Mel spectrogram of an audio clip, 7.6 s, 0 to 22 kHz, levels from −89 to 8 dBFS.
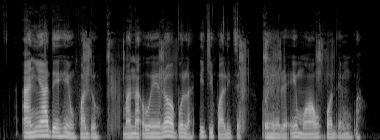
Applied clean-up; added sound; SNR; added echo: neural mask model RNNoise.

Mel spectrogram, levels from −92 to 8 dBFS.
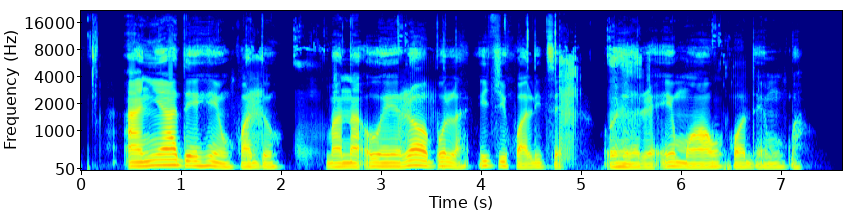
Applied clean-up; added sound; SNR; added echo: neural mask model Resemble Enhance denoiser.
